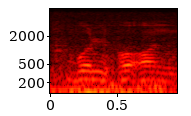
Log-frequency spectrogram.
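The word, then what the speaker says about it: Boljoon: So guys ah nandito na tayo sa ano bayan ng Bolhoon, Cebu. Basa ko kasi dito pero nung kausap ko yung ano dito bulboon daw ang pronounce dito.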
